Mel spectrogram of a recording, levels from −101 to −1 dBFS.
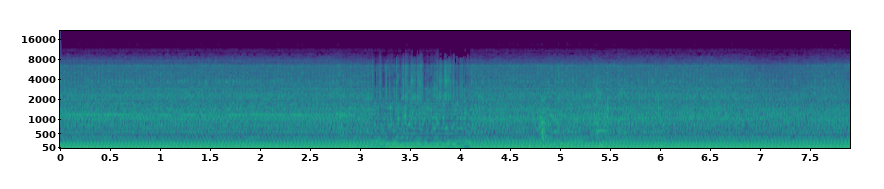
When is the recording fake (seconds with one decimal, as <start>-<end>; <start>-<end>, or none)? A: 3.1-4.1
